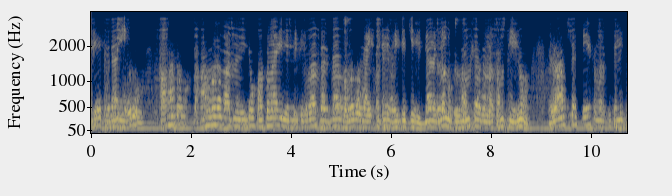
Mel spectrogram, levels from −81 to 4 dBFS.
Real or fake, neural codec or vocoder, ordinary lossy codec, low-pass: fake; codec, 44.1 kHz, 1.7 kbps, Pupu-Codec; none; 3.6 kHz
